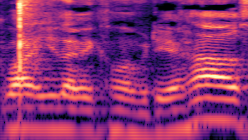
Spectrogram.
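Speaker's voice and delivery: quick, teasing yet serious, half-joking pushy tone. Retelling how a guy kept insisting on coming over, mimicking a half-joking tone. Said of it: "saying it in like a jokey but not jokey way".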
